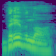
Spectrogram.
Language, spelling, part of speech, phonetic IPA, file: Russian, бревно, noun, [brʲɪvˈno], Ru-бревно.ogg
- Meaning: 1. log, beam (trunk of dead tree, cleared of branches) 2. lumber 3. beam, balance beam 4. a stupid, heartless, emotionless man 5. dead fish, cold fish (a very passive sexual partner)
